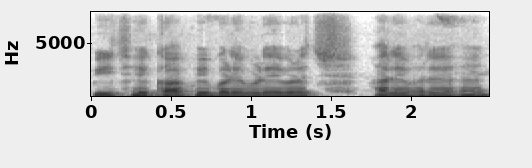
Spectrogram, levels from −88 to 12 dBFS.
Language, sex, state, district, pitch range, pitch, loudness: Hindi, male, Bihar, Darbhanga, 115-125 Hz, 120 Hz, -15 LUFS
